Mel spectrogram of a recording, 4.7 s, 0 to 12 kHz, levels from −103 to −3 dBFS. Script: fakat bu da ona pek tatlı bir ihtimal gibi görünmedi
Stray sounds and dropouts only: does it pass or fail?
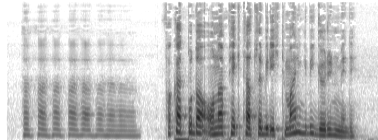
fail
